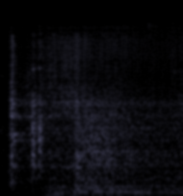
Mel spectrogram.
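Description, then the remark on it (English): A car engine turns over with a couple of quick bursts, then settles into a steady, low rumble as the car drives up by itself after its owner calls it with a remote clicker. No one speaks. “You walk out of the store, you forget where you parked your car, or maybe it's raining, you forgot an umbrella, you just hit your clicker, and then the car drives right up to you.”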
